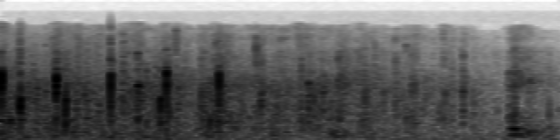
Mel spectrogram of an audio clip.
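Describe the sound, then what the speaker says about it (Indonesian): An audience at a gubernatorial election debate in NTT claps for all the candidate pairs, a soft, fairly distant spread of applause that fades over a few seconds. "kita berikan aplaus kepada seluruh pasangan calon"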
